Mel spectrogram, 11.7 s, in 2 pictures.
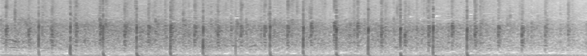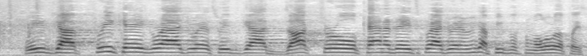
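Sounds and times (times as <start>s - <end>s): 
round of applause: 0.0s - 6.3s
speech: 6.1s - 11.7s.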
